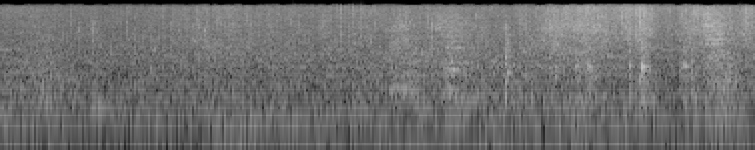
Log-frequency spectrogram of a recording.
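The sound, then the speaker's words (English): Butter sauce, made to order with fresh sage, sizzles steadily in a pan, a dense crackling hiss spread across the highs, with a few sharper pops and faint stirring scrapes near the end. “So we make a butter sauce in the pan to order.”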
